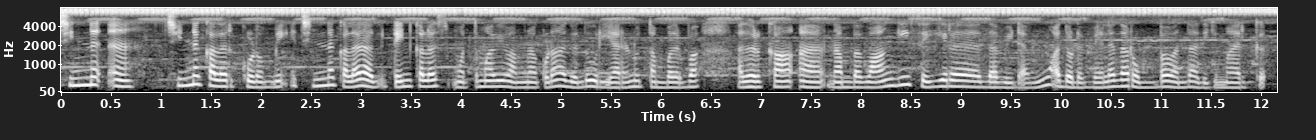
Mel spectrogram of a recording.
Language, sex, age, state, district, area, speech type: Tamil, female, 18-30, Tamil Nadu, Kallakurichi, urban, spontaneous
